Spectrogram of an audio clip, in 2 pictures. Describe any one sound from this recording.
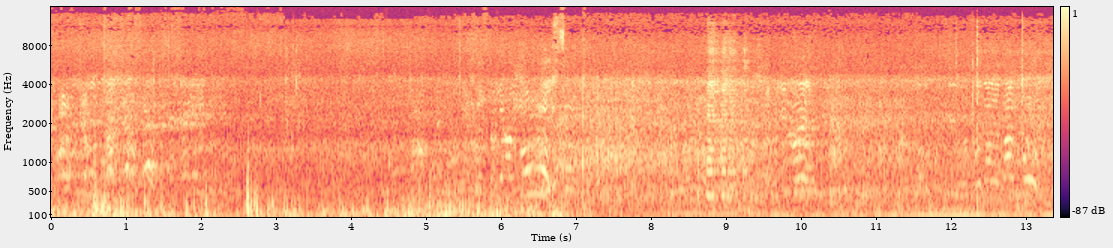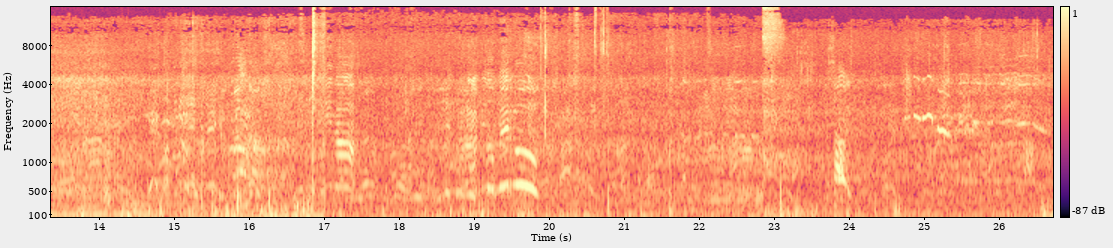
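A crowd of spectators cheers and shouts in the distance outdoors.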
